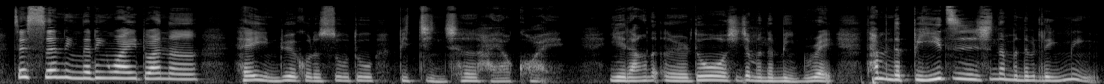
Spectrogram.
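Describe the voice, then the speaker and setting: A woman with a Taiwanese Mandarin accent reading a picture book aloud to her child, breaking off to ask questions and explain the story. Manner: expressive, sweeping pitch for drama, often quizzes the child. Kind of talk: storybook reading with chatty commentary.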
